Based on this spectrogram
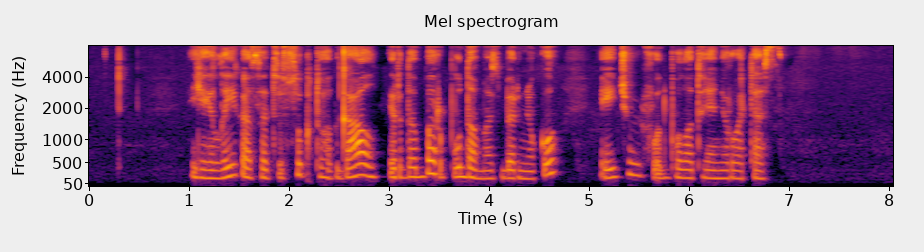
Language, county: Lithuanian, Kaunas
